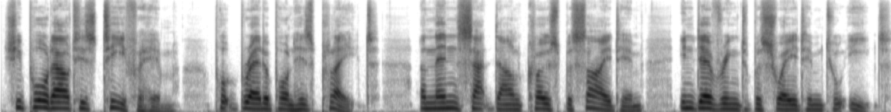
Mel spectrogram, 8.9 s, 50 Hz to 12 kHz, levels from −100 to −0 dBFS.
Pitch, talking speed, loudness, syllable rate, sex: 150 Hz, 170 wpm, -18 LUFS, 4.7 syllables/s, male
